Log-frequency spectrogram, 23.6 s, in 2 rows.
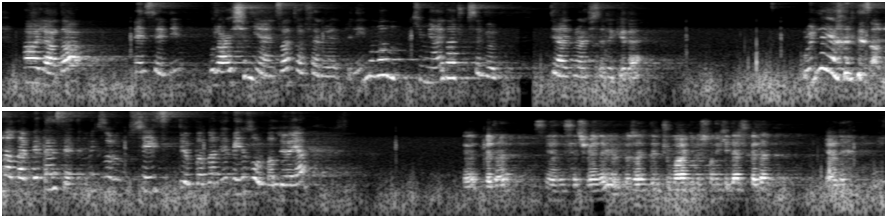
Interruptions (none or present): none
